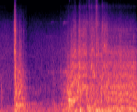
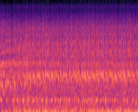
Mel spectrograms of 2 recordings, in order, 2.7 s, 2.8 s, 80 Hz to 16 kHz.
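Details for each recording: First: 2008 John Deere Z425 zero-turn mower, bought with no key, dead battery and old fuel; after fuel drain, new fuel filter and battery, a sharp bang then cranking with a couple of uneven pops, firing briefly but not catching. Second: 2008 John Deere Z425 zero-turn mower: old fuel drained, fuel filter, battery and spark plugs renewed; engine runs steadily on choke with an even, slightly rough putter and no misses, started and running properly.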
